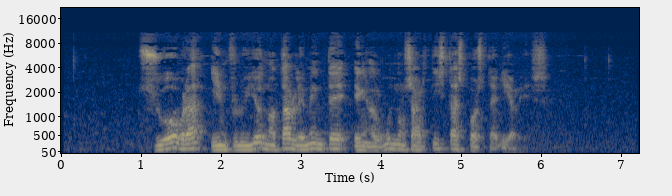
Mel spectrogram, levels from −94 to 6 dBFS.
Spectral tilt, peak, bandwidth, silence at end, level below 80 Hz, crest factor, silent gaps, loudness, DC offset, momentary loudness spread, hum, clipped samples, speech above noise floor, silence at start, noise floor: -3.5 dB/octave; -12 dBFS; 11.5 kHz; 1.15 s; -66 dBFS; 22 dB; none; -32 LUFS; under 0.1%; 17 LU; none; under 0.1%; 35 dB; 1 s; -68 dBFS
